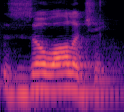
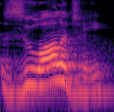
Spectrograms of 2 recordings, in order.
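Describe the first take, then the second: First: The first syllable sounds like 'zo'. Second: The first syllable sounds like 'zoo'. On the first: The speaker calls it right. "This is actually zoology. Zo and ology" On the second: The speaker calls it wrong. "it's actually wrong. That is a very common mispronunciation"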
